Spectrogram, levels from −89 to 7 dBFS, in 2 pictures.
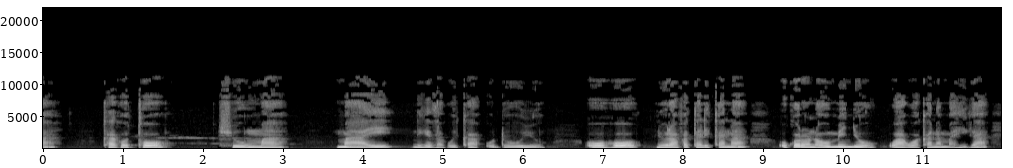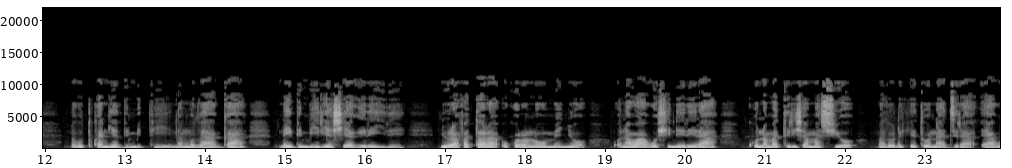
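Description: Speech, and from start to finish it has the dull, gurgling, granular texture of MP2 compression, likely from Layer II coding at a starved rate that fits roughly 48 kbps. Nothing survives above 11.3 kHz, and the upper sub-bands flicker in and out while the remaining ones sound coarsely quantised. A plain low-pass filter would sound cleanly muffled. MP3 would bring swirly, watery artefacts. Here the roughness sounds grainy and band-wise.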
